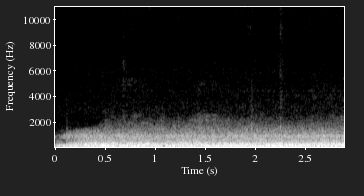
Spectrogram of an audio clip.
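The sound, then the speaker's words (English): A steady, loud roar of jet engine noise at JFK airport in New York fills the whole stretch, a dense low rumble that holds constant without pauses, with no voices over it. “you sound like you're about to take off in a jet.”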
